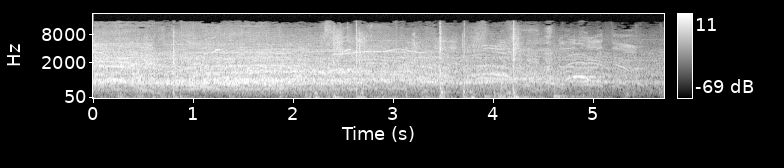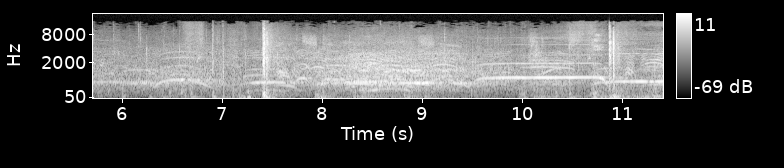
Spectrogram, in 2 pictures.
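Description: A crowd cheers and whistles in a large hall.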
